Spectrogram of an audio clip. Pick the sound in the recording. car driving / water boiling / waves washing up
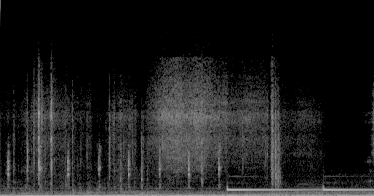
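car driving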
